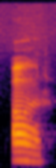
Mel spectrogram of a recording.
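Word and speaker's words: hour: आर, हम सो हावर नहीं बोलेंगे, आर बोलते हैं, आर, इसलिए एन आ गया।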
